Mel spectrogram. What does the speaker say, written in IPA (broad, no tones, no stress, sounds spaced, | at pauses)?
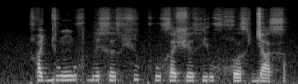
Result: qʰ ɐ ɟ u ŋ u x b e x ɘ x ç u kʰ u x ɐ ʃ ɘ x j u x χʷ ɐ x ɟ a x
